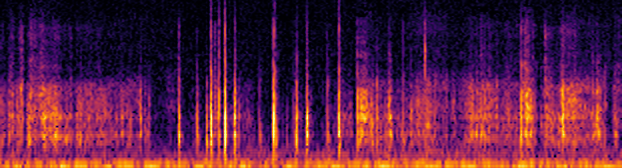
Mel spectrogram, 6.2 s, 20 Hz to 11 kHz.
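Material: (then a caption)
Plastic. Long nails scratch and tap the flat lavender plastic underside of a wireless keyboard with a yellow sticker, its hollow case. Broad scratching passages around 1 kHz alternate with a run of sharp, dry taps in the middle, which then give way to more scratching.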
